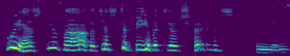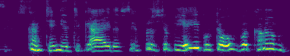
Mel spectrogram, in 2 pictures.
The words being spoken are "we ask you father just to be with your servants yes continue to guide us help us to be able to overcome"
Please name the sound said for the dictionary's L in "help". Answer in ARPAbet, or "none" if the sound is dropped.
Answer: none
